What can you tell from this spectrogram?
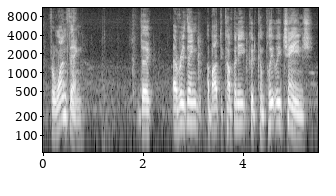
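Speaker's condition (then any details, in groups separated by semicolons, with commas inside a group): No condition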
